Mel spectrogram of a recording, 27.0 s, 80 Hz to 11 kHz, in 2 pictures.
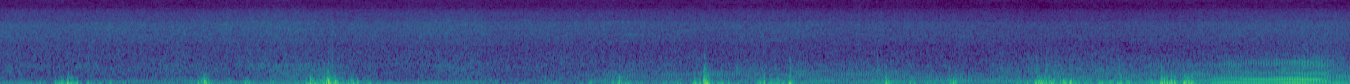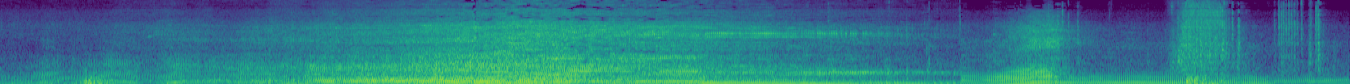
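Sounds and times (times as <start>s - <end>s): atv engine revving: 6.0s - 27.0s.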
